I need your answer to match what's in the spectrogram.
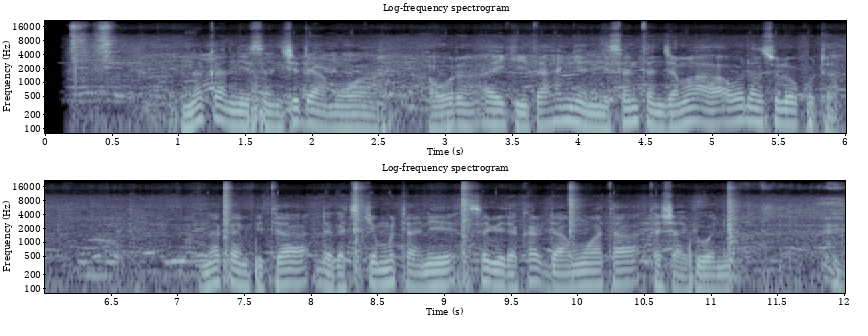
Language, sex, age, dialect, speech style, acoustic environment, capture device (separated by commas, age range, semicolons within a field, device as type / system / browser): Hausa, male, 35-44, Nigeria - Kano, happy, people talking, mobile / Linux / Chrome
